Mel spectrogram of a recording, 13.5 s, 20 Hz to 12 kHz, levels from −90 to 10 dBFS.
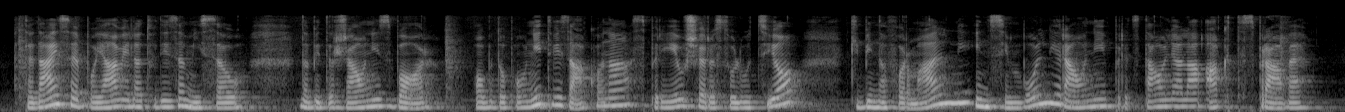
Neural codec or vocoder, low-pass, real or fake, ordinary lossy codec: none; 7.2 kHz; real; MP3, 64 kbps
